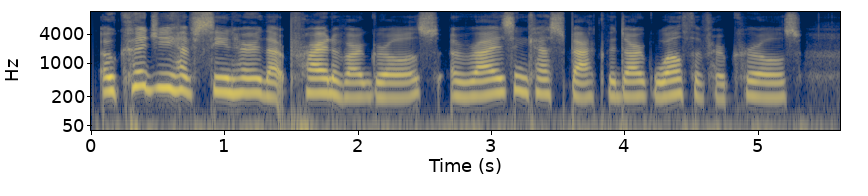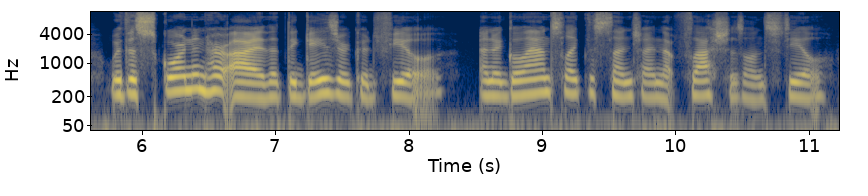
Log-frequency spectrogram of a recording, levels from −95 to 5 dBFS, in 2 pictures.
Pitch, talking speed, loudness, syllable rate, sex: 220 Hz, 220 wpm, -19 LUFS, 4.9 syllables/s, female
